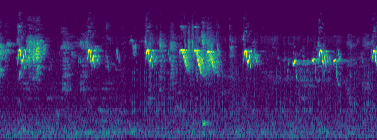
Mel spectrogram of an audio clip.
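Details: Common myna in an unusual calling bout: repeated sharp chirps, short falling whistles and flat clipped notes in a lively, uneven sequence, with hiss behind.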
